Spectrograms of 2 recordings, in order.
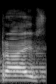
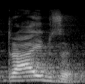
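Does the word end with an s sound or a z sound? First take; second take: s sound; z sound. First: The final sound is a hissing s. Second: The final sound is a buzzing z. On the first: The speaker calls it wrong. "This is not ट्राइब्स" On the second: The speaker calls it right. "एस is प्रोनाउंसिएटेड as ज here, not as स"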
